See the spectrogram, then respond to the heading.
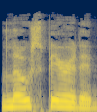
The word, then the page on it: low-spirited: American English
